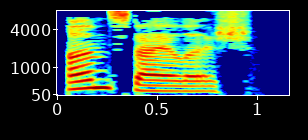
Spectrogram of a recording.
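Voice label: "unstylish", British English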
